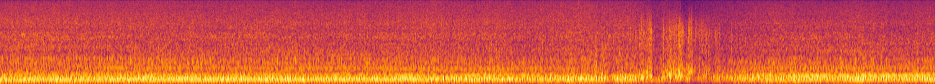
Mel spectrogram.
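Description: Backwater long-tail mud motor running steadily at speed, pushing a jon boat across open water. About eight seconds in, its sound dips and bends briefly, then steadies again.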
